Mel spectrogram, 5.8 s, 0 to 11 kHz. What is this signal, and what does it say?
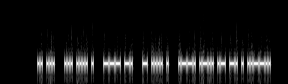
Morse code, heard as a keyed tone, about 40 wpm, 700 Hz. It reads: IS SHE ON THE PLANE?
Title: Sentences from Top 1000 Words - Review Part 3 - 40wpm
